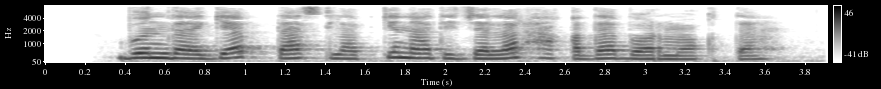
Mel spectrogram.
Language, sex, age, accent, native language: Uzbek, female, 25-34, Navoiy, Uzbek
